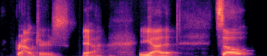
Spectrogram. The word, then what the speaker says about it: Reuters: I mispronounce it all the time. Yeah, it's routers.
